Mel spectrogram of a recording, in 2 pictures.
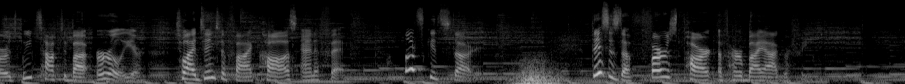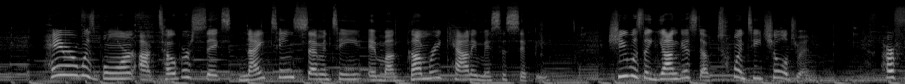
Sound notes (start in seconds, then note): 5.0 air whooshes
